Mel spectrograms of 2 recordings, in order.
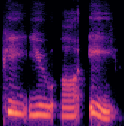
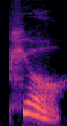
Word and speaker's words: pure: For example, the word pure. It's spelt P-U-R-E. There's no Y. We don't spell it P-Y-U-R-E, and yet we say a Y sound, pure, pure.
